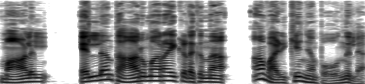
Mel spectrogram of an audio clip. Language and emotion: Malayalam, disgusted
